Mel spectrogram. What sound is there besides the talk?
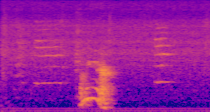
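cat meowing outside the door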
